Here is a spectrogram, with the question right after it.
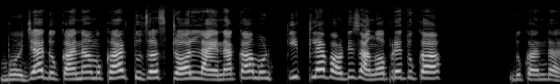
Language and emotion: Goan Konkani, angry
